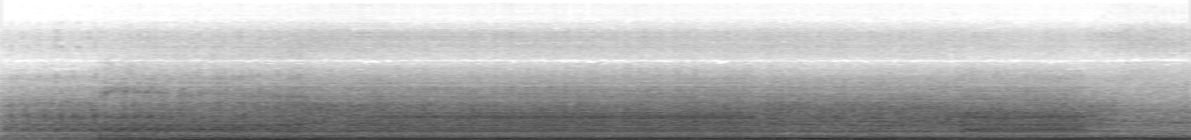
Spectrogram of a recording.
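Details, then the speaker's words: Tractor diesel running warm: whine rises then surges briefly as hydraulics kick in, only once in a while; owner hopes a new hydraulic pump fixes it. "see I can hear whining again like like it's surging it only does it once every so often it's kind of weird"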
